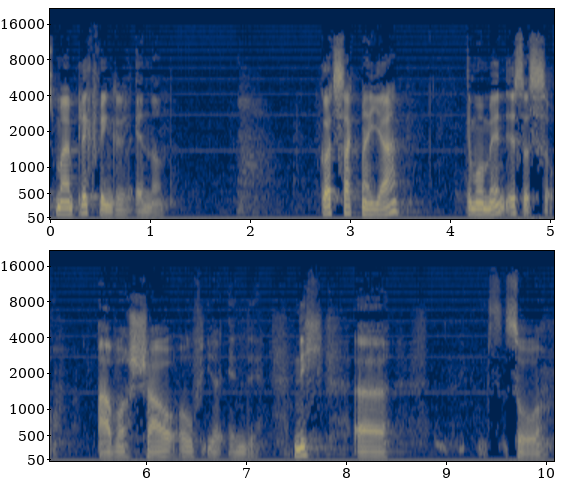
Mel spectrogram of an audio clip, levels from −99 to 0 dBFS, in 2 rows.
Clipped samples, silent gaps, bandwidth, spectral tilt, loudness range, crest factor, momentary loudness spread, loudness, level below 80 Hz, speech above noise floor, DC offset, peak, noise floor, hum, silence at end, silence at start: under 0.1%; none; 16 kHz; -3 dB/octave; 5 LU; 24 dB; 16 LU; -38 LUFS; -78 dBFS; 33 dB; under 0.1%; -16 dBFS; -72 dBFS; none; 0.05 s; 0 s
